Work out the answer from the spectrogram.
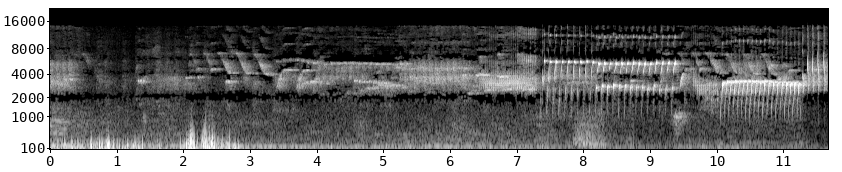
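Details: Canary in moult, singing throughout the day: soft, scattered notes with dull knocking thumps at first, then loud rapid trills and a sharp high rattle in the second half.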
